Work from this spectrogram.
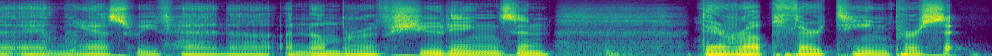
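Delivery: flat monotone. Speaker demonstrating how someone on the news reads facts, flat monotone delivery. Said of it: "that's just real monotone".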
